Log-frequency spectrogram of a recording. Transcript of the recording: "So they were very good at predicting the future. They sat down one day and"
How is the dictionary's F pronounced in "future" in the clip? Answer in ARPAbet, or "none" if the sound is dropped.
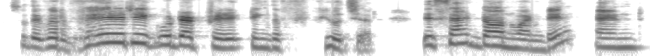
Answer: F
